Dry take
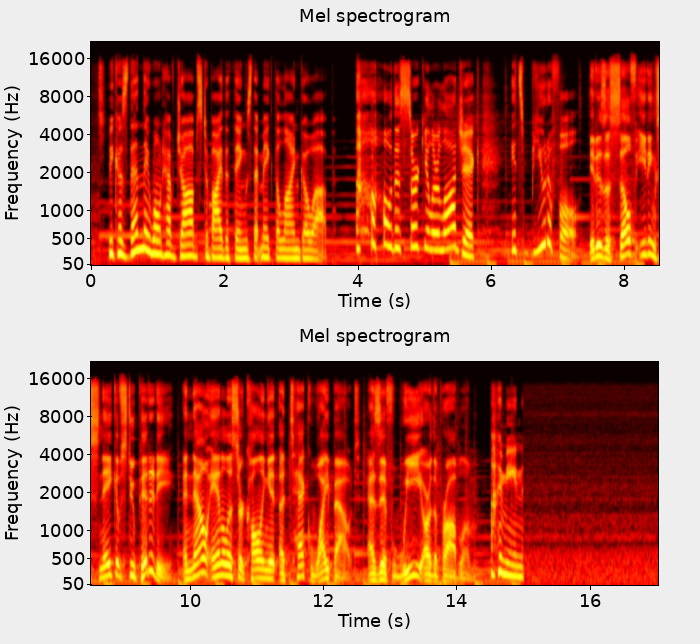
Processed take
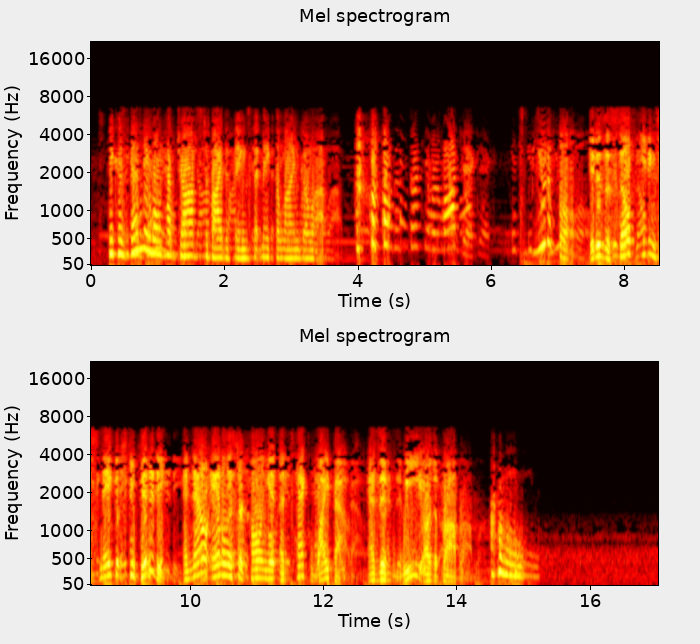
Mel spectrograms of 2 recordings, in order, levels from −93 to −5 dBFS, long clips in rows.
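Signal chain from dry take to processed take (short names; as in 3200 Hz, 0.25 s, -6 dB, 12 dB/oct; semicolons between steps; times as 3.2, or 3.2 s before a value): on a send: loudspeakers at several distances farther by 18 m -12 dB, 83 m -10 dB; 4.44–6.43 on the sum: auto-wah 540–1200 Hz, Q 2.3, up, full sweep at -19 dBFS; added harmonics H 4 -43 dB, 5 -43 dB, 6 -29 dB, 7 -20 dB, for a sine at -9 dBFS; in parallel at -10 dB: decimation with a swept rate 20×, swing 100% 2.4 Hz; on the sum: low-pass sweep 2600 Hz -> 680 Hz, 13.89–14.94; Vorbis 16 kbps 16000 Hz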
